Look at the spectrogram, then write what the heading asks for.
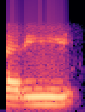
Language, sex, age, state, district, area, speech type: Tamil, female, 45-60, Tamil Nadu, Kallakurichi, rural, conversation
